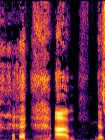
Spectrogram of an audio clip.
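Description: A man laughs close to the microphone.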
